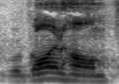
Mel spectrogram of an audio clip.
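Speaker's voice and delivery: ordinary delivery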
